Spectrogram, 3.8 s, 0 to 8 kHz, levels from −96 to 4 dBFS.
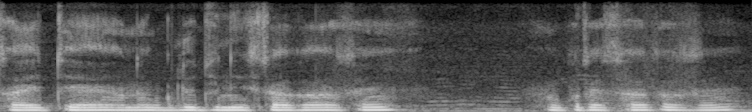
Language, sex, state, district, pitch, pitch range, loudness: Bengali, male, Tripura, Unakoti, 175 Hz, 170-180 Hz, -15 LUFS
